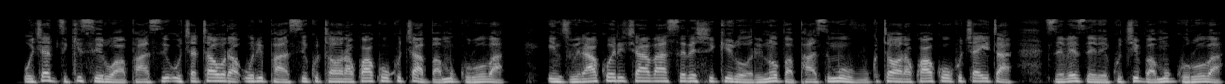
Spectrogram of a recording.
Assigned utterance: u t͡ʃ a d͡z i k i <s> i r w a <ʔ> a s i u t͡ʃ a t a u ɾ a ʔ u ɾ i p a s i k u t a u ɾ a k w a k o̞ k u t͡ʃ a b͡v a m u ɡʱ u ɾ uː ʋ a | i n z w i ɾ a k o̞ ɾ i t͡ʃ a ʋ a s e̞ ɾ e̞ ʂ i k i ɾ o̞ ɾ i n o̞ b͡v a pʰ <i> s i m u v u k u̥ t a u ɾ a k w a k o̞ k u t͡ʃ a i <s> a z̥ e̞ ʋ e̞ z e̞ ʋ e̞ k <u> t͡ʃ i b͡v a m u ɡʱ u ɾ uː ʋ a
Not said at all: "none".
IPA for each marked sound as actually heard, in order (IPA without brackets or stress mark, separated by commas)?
s, p, a, t, u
